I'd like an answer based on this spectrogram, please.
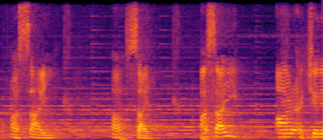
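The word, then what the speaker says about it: açaí: इसकी सही प्रोनाउंसिएशन है एक्चुअली असाई।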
